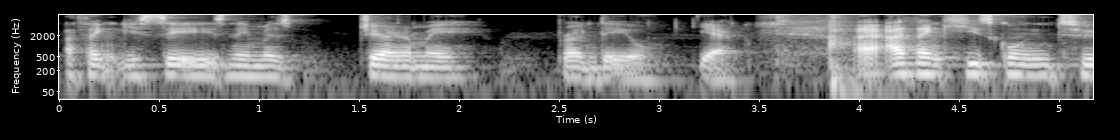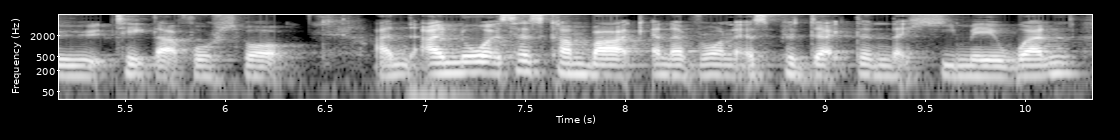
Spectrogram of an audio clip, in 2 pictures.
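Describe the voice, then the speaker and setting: Woman, low voice, gravelly fry, raspy, slightly hoarse, casual enthusiastic chat. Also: fairly even intonation, normal speed, a little mellow. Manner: chatty, enthusiastic, many fillers. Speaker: bodybuilding commentator. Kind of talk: casual prediction talk to camera.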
